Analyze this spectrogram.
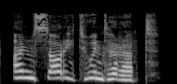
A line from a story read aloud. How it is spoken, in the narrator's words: Syra panted, as she attempted to catch her breath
